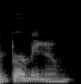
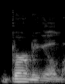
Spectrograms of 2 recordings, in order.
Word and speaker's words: Birmingham: and you've lived kind of near Birmingham. Mm. Birmingham.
